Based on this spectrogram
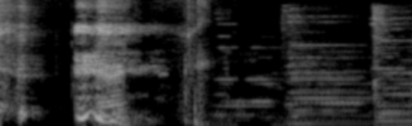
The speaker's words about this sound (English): Oops, you missed the cough button there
